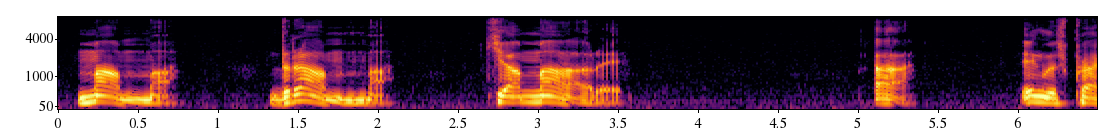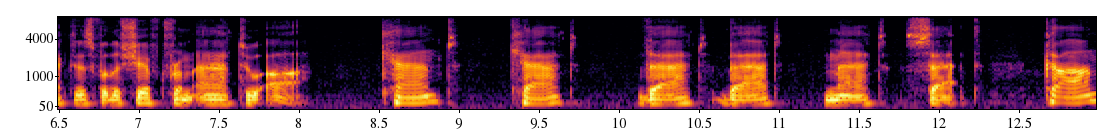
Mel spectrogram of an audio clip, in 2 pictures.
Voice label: Italian, Accent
